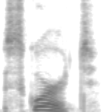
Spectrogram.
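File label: "squirt", English word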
